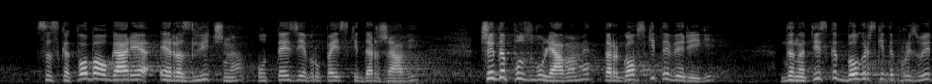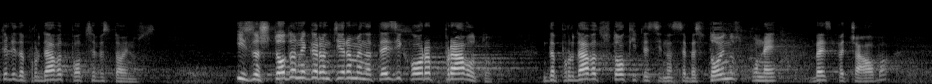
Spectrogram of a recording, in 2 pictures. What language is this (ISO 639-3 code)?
bul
